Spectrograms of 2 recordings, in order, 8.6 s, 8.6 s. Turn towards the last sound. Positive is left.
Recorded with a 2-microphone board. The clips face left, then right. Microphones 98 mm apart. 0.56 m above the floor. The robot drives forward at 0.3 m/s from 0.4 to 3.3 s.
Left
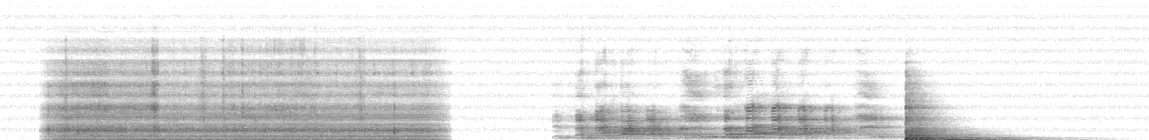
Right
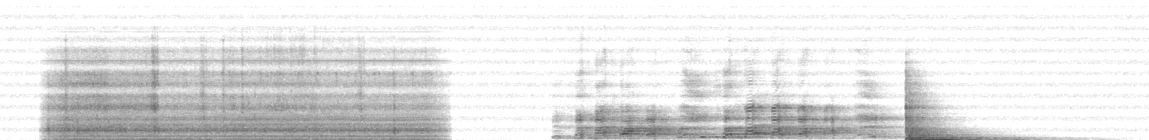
turn(degrees=60)  # may be behind; listen again after turning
